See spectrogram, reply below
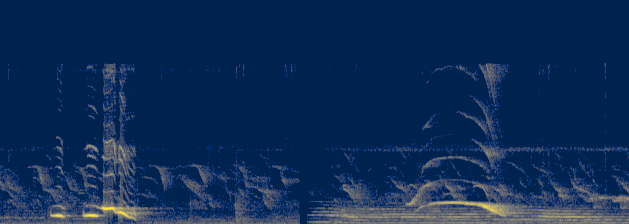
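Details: Sumbawa black-naped oriole, soft-voiced, opens with two short whistles and a falling slurred note, then after a pause gives a drawn-out arching nasal note over a steady low humming drone.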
